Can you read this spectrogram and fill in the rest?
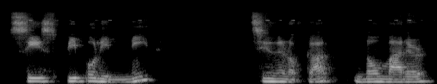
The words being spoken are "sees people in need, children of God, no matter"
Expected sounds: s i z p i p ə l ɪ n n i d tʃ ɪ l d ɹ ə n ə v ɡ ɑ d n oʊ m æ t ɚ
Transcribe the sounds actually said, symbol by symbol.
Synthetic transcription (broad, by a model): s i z p i p ə l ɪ l n i d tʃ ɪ l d ɹ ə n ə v ɡ ɑ d n oʊ m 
